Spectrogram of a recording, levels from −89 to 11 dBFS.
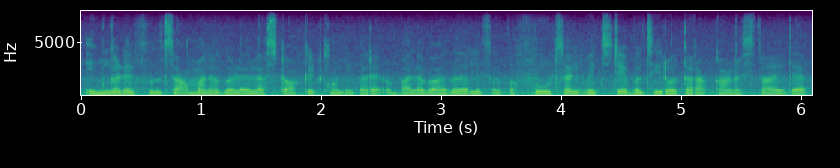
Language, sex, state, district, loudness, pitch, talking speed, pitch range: Kannada, female, Karnataka, Bangalore, -16 LUFS, 195 Hz, 140 wpm, 190-200 Hz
